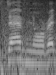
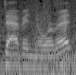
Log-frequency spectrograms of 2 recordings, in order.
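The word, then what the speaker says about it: Devon Norbit: though also swept it is dev norbit not devin norbit i said it wrong my first few times but you know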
